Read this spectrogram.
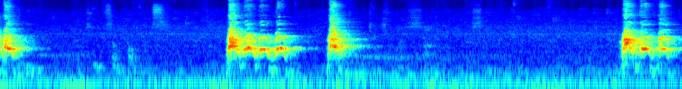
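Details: Pet toy poodle barking at The Lion King on screen: four abrupt barks, one alone at the start, then a pair close together and a final bark, with quiet film sound from the television underneath.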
